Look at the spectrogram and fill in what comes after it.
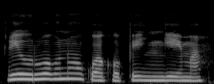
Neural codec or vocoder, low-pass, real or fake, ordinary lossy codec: autoencoder, 48 kHz, 128 numbers a frame, DAC-VAE, trained on Japanese speech; 14.4 kHz; fake; MP3, 48 kbps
